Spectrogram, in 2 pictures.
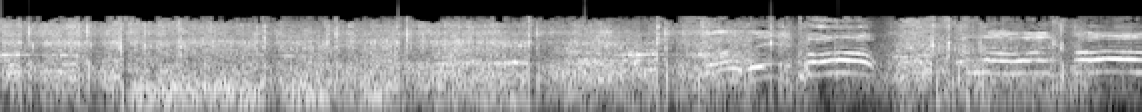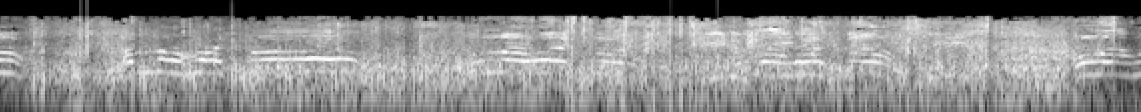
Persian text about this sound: سیاه میشه و فقط صداهاست که شنیده میشن. صدای گلوله و فریاد مردم.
